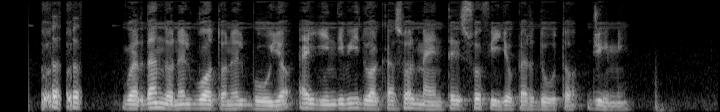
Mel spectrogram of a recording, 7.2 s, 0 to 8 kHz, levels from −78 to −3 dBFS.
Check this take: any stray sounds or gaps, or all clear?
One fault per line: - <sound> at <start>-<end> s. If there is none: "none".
- laugh at 0.4-0.8 s
- thud at 6.5-6.9 s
